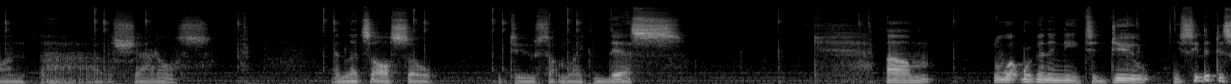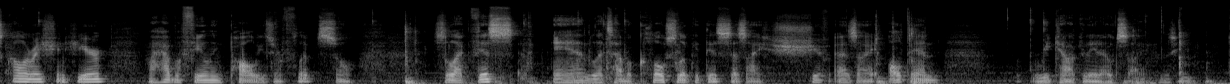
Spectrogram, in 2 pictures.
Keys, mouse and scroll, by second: 0.0 click, 1.5 middle click, 3.3 click, 7.8 middle click, 9.2-9.6 scroll down 1, 9.6 middle click, 12.7 middle click, 16.0 middle click, 16.1 Tab, 16.1 click, 16.4 a, 16.9-17.3 scroll up 2, 17.3 shift+middle click, 17.8 scroll up 2, 18.1 shift+middle click, 18.6 middle click, 19.3-19.8 scroll up 1, 21.5 alt+n, 23.7 alt+a, 24.2 Tab.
